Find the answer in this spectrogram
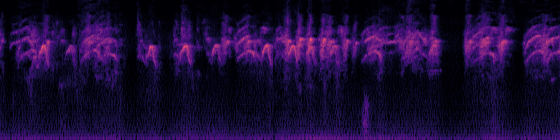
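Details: Van Hasselt's sunbird producing a near-continuous stream of high, sharp, twittering notes in clustered bursts, broken by brief gaps around the middle and end.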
